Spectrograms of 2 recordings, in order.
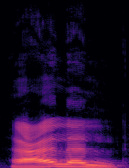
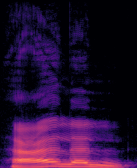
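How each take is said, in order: The two takes are said the same way.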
